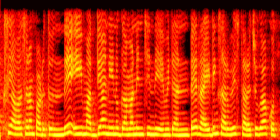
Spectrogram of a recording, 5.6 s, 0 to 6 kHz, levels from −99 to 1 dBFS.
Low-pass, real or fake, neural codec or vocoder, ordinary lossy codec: 5.4 kHz; real; none; none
